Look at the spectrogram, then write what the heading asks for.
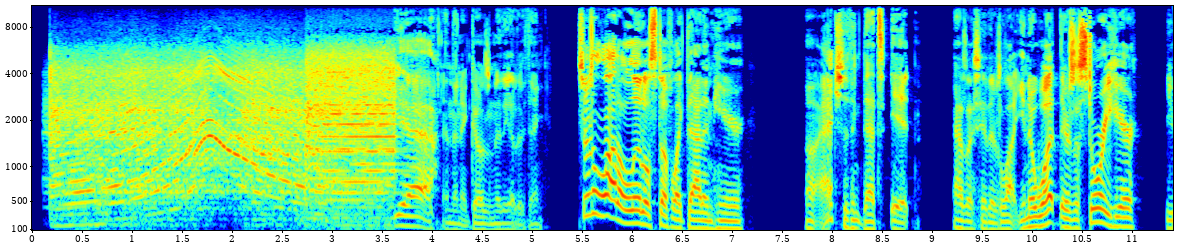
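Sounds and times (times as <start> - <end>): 
distorted electric guitar slide over a sustained chord: 0.1 - 3.7
speech: 3.6 - 11.3.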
